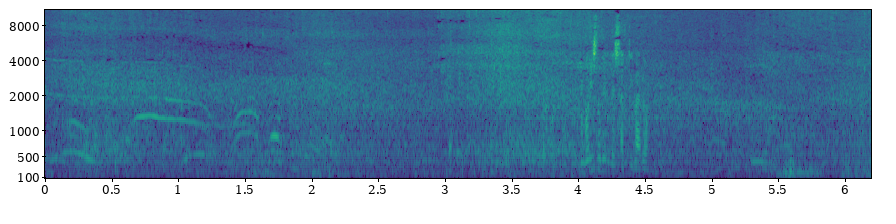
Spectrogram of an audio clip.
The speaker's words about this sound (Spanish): Bueno, ¿qué les parece si les dejo el sonido del mar por aquí mientras tanto?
